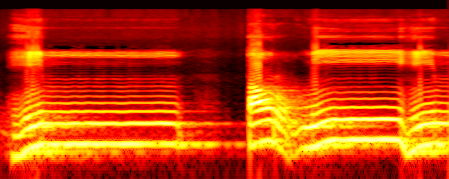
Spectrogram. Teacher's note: মিম সাকিনের পরে বা অক্ষর পাইলে মিমটাকে একটু গুণনা করে পড়তে হয়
